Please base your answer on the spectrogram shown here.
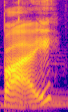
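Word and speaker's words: Bay: the addition of a random strange man named by the a wife so it looks like BAE but it you pronounce it by okay who is a Chancellor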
